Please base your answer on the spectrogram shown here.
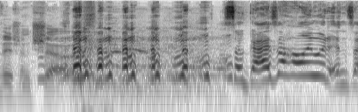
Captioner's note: hosts laughing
